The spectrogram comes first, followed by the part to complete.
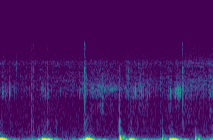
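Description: Footsteps in ski boots on an icy gravel lot: irregular low thumps with light crunches, about three a second.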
